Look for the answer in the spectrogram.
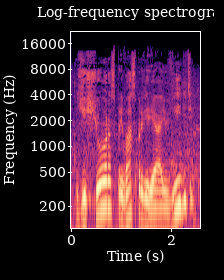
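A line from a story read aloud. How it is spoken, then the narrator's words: Plain. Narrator (Russian): Сказала кассирша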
